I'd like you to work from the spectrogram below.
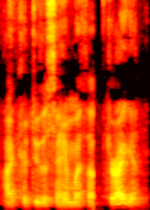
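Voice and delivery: ordinary talk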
